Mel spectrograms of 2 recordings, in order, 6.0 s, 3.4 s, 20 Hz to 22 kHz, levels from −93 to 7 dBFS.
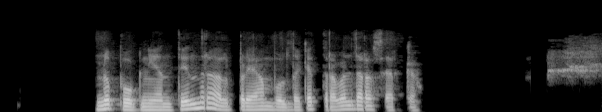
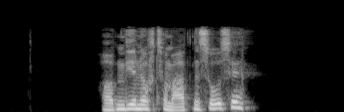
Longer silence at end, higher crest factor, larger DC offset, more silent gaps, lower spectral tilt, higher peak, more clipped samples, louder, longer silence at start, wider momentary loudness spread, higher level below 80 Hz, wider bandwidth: second, 0.05 s vs 0.95 s; about the same, 18 dB vs 16 dB; neither; first, 4.30-5.25 s, 5.31-5.47 s vs none; first, -9.5 dB/octave vs -5.5 dB/octave; about the same, -2 dBFS vs -4 dBFS; neither; about the same, -18 LUFS vs -16 LUFS; about the same, 0.95 s vs 1.05 s; first, 16 LU vs 8 LU; about the same, -54 dBFS vs -52 dBFS; second, 7 kHz vs 8.2 kHz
